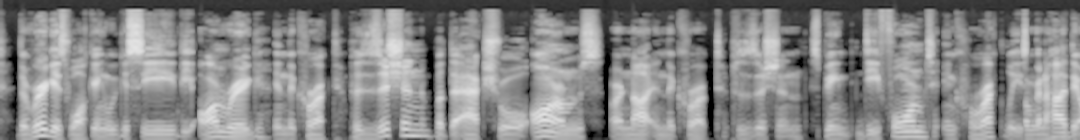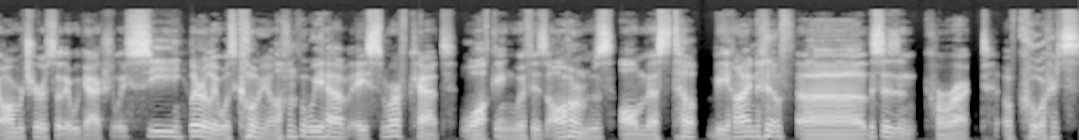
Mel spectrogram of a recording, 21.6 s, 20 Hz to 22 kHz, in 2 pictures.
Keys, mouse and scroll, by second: 0.2-3.5 middle drag, 4.2-4.7 scroll up 2, 4.7-5.5 scroll down 1, 5.5-7.8 middle drag, 8.0-8.6 scroll down 2, 8.6-9.4 scroll up 1, 10.4 click, 11.5-21.5 middle drag.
